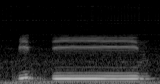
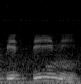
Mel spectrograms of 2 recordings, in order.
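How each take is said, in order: First: The word ends on the consonant sound. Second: The word ends with an extra vowel sound. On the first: The speaker calls it right. "diwakofkan atau disukunkan" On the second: The speaker calls it wrong. "jangan dibaca biddini"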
